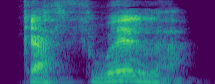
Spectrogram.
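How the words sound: The z is pronounced as a th sound. This is how it is said in Spain.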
